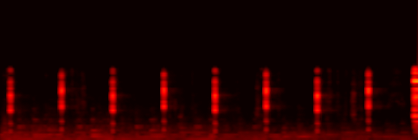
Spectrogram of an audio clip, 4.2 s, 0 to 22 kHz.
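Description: Quiz-show countdown music with a clock-like tick about twice a second, marking the 20-second discussion time running down. The bass line drops out about two-thirds of the way through while the ticking goes on.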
